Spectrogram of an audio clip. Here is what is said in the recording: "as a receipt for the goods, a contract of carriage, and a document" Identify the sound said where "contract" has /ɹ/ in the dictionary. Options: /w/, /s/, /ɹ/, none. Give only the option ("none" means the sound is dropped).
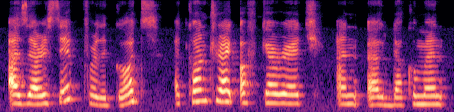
/ɹ/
